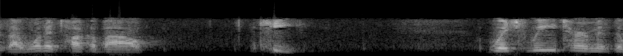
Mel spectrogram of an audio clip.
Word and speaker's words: chi: So today, what I really want to talk about is I want to talk about Ki, which we term as the word Chi, but the CH pronounces as a K.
